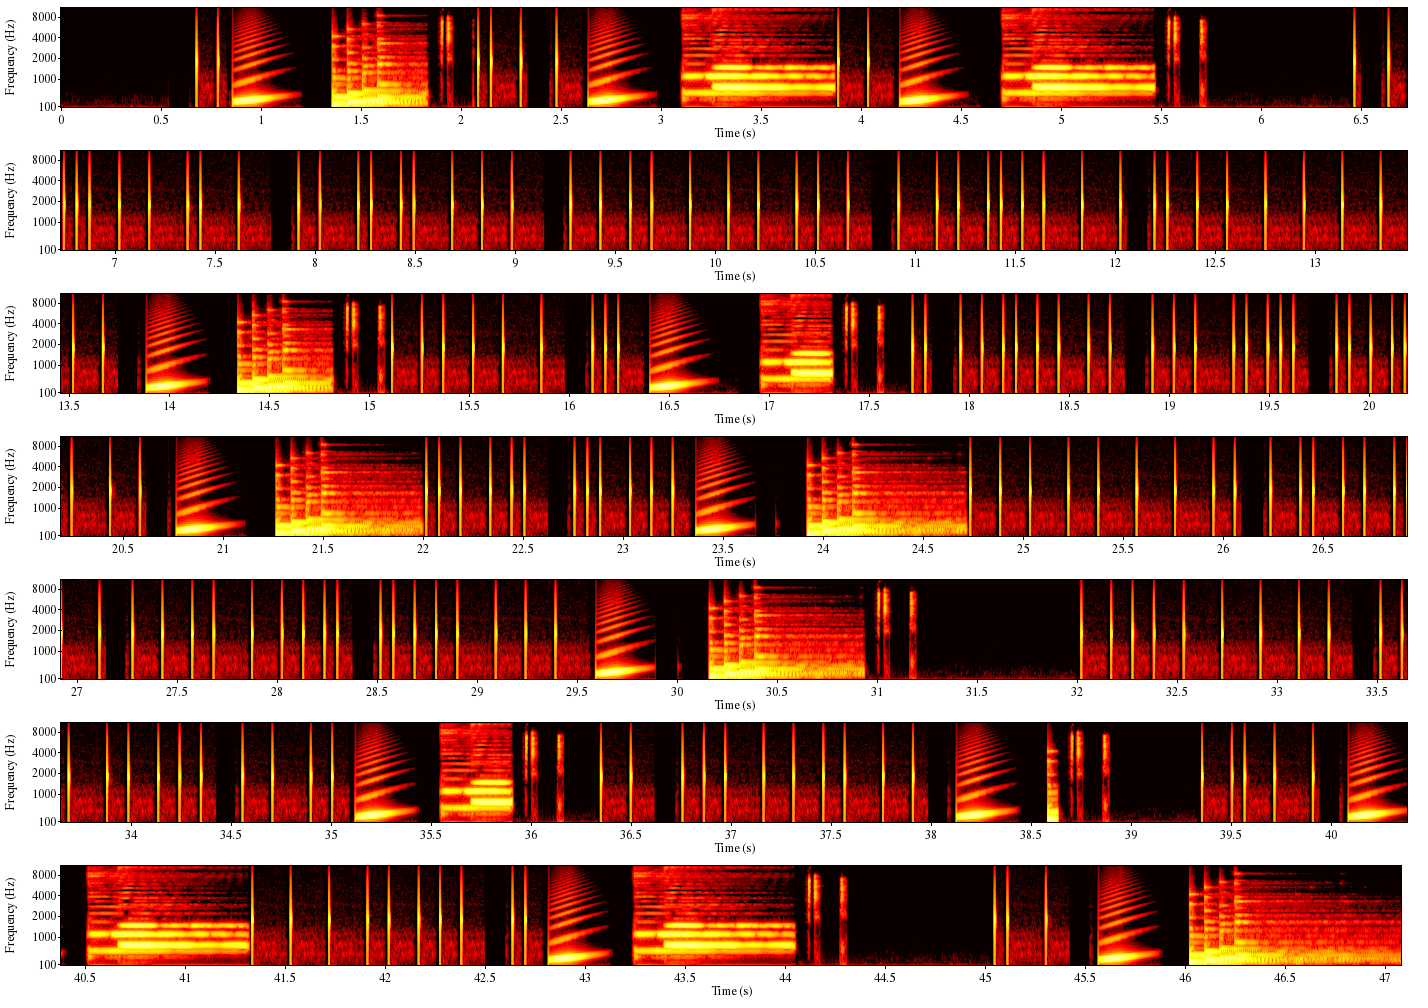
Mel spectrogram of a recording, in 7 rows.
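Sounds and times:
keyboard typing clicks: 0.7 - 1.0, 1.8 - 2.8, 3.8 - 4.2, 6.5 - 13.8, 14.8 - 16.4, 17.4 - 20.8, 22.0 - 23.5, 24.7 - 29.6, 32.0 - 35.2, 35.9 - 38.0, 38.6 - 40.1, 41.2 - 43.0, 45.0 - 45.4.

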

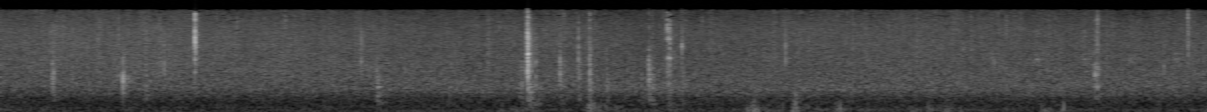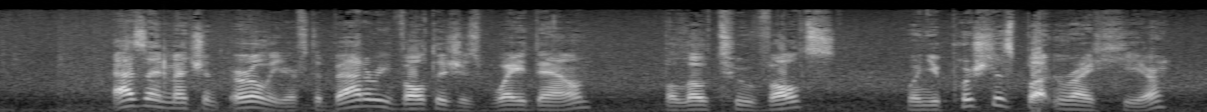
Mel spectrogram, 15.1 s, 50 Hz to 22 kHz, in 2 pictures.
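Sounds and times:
faint outdoor hiss: 0.0 - 15.0.

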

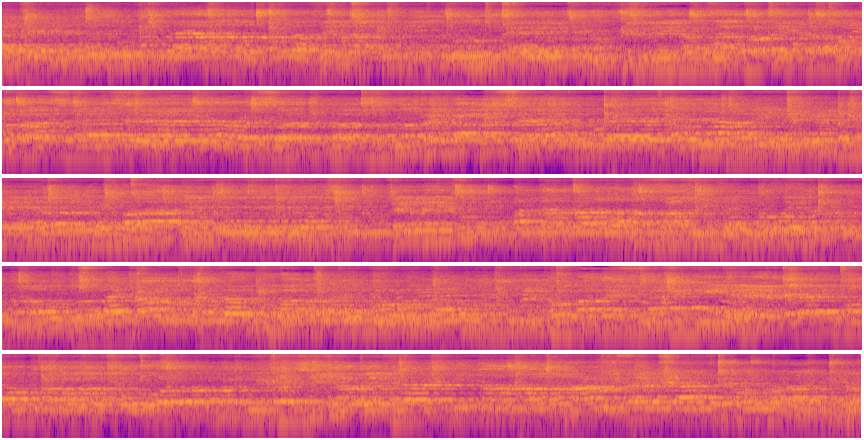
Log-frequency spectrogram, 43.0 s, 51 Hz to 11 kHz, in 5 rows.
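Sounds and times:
group singing in harmony: 0.0 - 42.9
sharp rhythmic beats: 0.0 - 42.9.

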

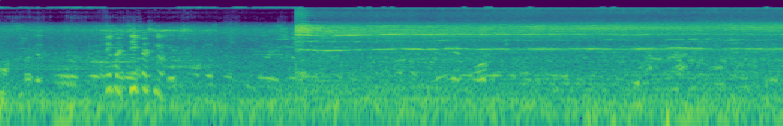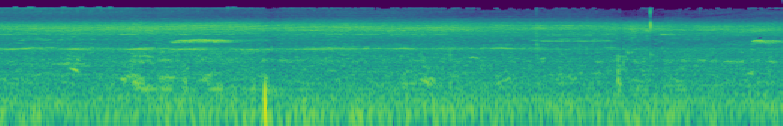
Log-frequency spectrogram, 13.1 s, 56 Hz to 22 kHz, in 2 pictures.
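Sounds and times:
faint voices: 0.0 - 13.0
drone propellers whining: 1.9 - 13.0.

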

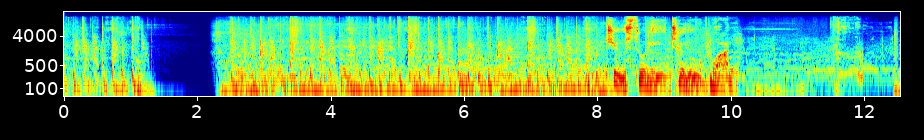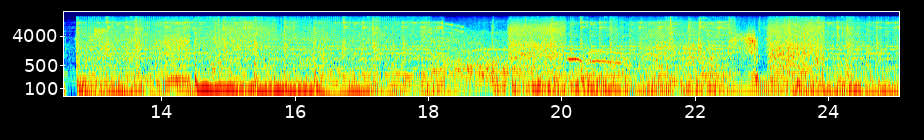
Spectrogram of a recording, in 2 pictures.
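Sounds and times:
film music: 2.2 - 25.0.

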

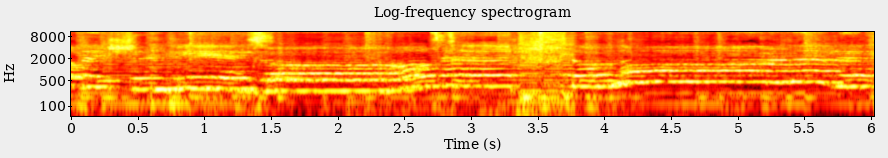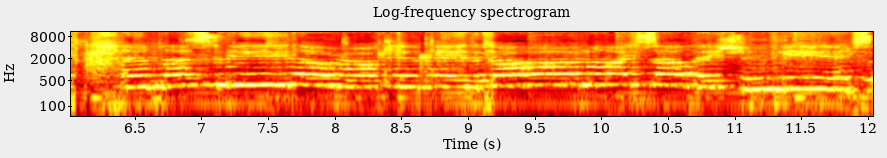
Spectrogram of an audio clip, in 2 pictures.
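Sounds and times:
young voices choir singing: 0.0 - 12.0.

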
